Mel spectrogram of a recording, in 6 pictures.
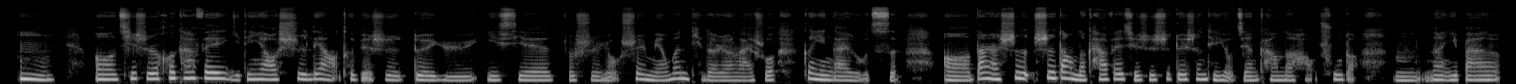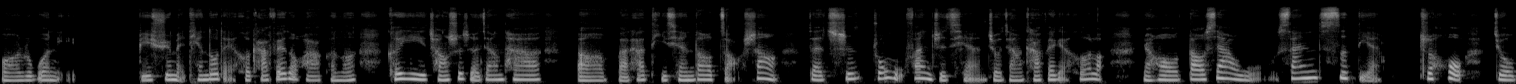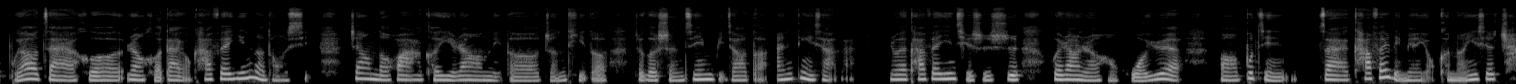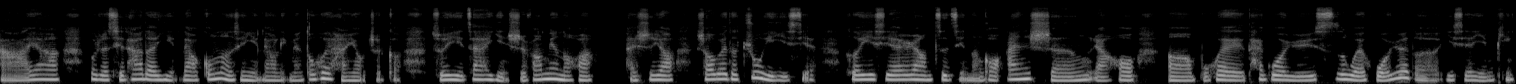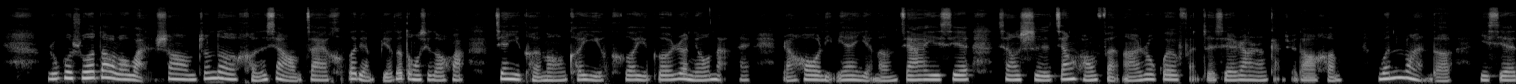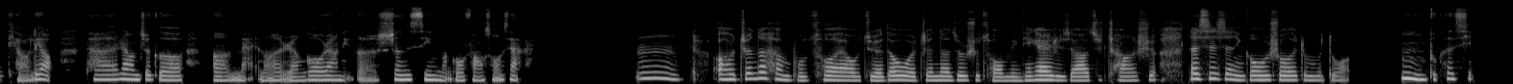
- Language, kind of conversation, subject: Chinese, advice, 夜里反复胡思乱想、无法入睡怎么办？
- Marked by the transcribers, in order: none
